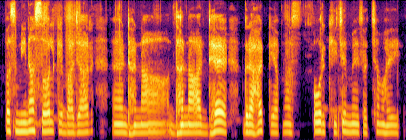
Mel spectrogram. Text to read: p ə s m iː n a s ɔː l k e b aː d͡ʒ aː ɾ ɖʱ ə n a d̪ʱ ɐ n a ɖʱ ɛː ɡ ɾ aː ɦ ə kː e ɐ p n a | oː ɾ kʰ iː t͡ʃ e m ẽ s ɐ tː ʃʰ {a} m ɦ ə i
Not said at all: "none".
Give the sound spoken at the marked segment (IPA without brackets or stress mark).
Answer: ə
